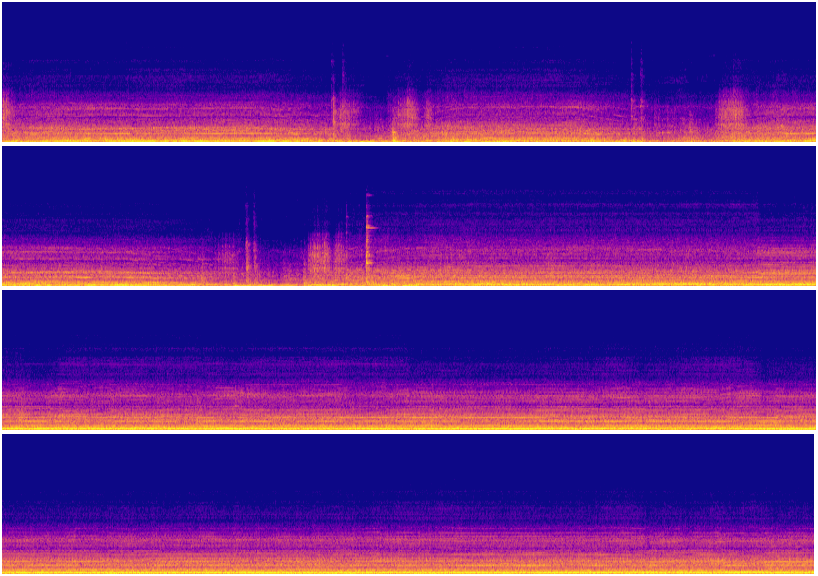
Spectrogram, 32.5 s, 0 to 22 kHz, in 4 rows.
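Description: Randon RD 406 backhoe loader's diesel engine heard from inside the cab, revving up and dropping back three times over the first ten seconds or so. It then climbs and holds at steady high revs as the machine works the ground with its front bucket lowered.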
